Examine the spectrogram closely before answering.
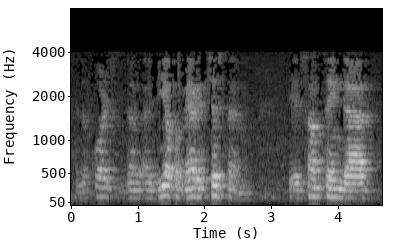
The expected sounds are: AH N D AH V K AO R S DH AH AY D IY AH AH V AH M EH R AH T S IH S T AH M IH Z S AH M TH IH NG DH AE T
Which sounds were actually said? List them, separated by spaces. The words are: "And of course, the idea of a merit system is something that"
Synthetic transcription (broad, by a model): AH N AH V K AO R S DH AH AY D IY AH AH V AH M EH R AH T S IH S T AH M IH Z S AH M TH IH NG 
